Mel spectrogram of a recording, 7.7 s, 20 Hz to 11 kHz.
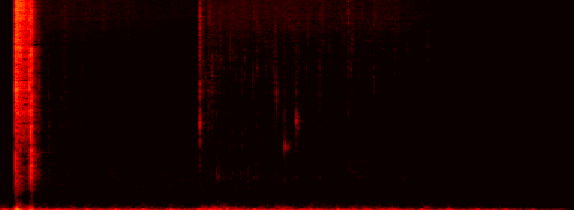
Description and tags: Opening a can of fizzy drink (a can of beer). Shorter than #1 in pack. Recorded on an H5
